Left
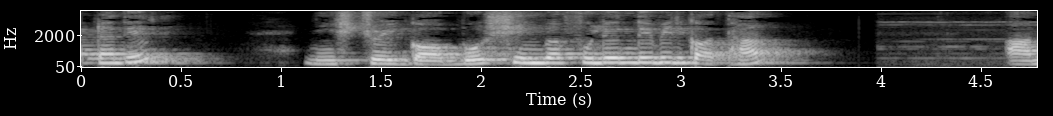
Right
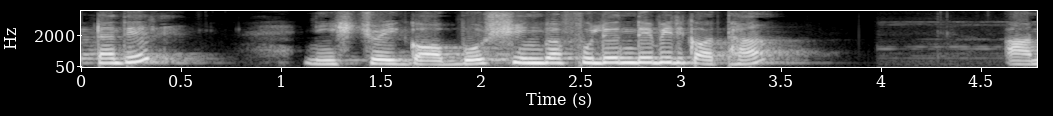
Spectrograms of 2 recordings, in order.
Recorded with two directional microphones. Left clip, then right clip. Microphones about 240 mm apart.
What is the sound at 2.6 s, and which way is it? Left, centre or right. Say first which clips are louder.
Speech: right 7 dB; right.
